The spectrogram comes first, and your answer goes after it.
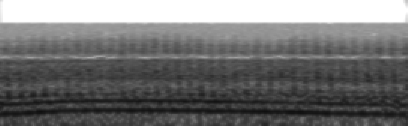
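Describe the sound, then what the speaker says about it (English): A helicopter swooping downward gives a loud, constant engine drone and rotor rumble that holds steady with no break. "the helicopter zooms downward swiftly"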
